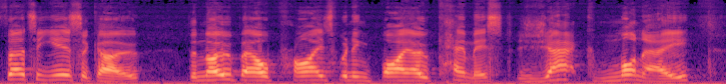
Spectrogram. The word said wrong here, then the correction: Monod: or Monod, should I say, sorry, my French pronunciation is slightly askew.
